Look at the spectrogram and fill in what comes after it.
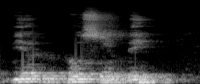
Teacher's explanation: karena ada wakaf lebih baik berhenti, maka tidak dibaca panjang, hi-nya disukunkan, min-nya idgham masuk kepada huruf ro, min jadi mir rusulih karena berhenti gitu.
